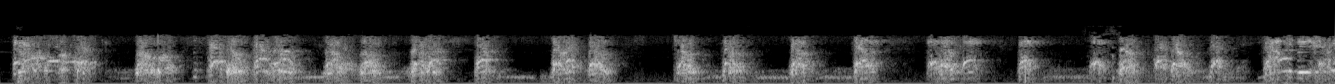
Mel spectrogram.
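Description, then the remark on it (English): A dog barks over and over in quick, uneven bursts, some yelping and whimpery, heard through a caller's thin, muffled phone line on a radio call-in program at moderate loudness. “I think that's a bark.”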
